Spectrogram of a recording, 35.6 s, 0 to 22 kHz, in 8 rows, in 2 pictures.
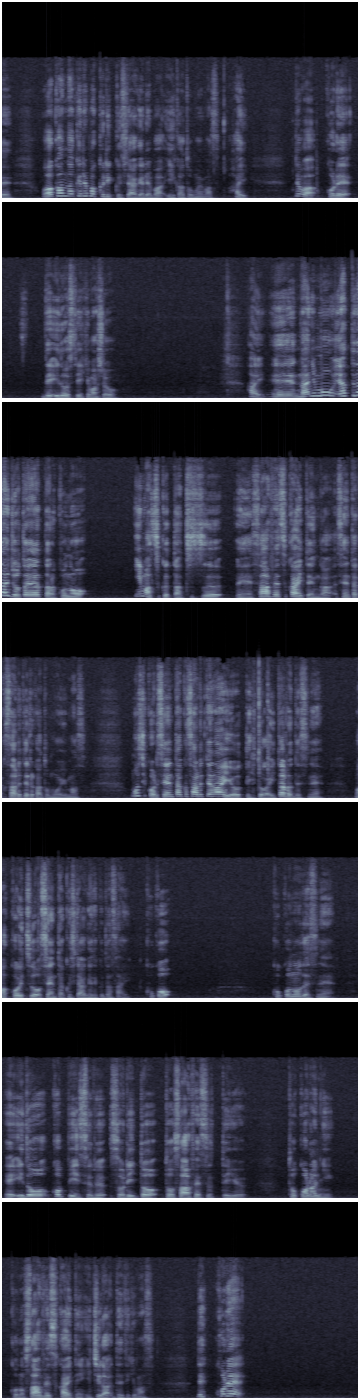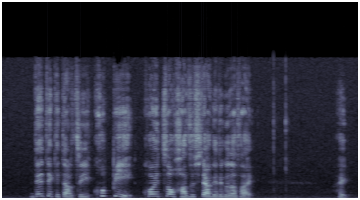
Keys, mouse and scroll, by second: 2.6 click, 6.9 scroll up 1, 15.7 click, 18.2 click, 34.4 click.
